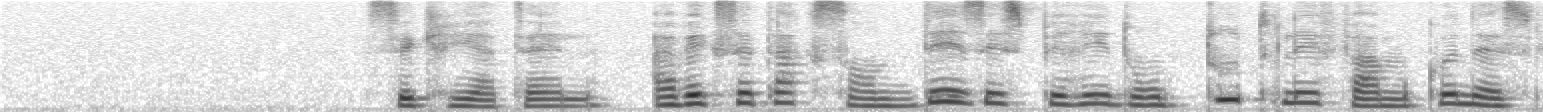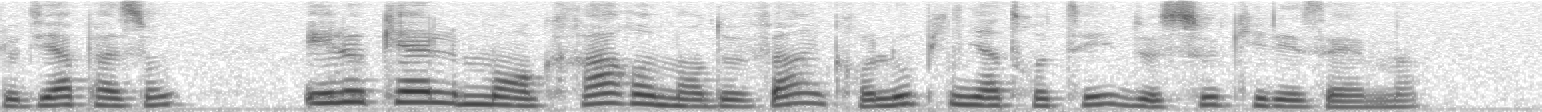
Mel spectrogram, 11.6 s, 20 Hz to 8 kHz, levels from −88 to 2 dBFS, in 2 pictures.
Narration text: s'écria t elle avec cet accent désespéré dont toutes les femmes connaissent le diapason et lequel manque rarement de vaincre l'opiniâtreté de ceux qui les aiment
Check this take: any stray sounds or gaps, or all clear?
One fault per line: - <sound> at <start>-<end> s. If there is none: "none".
none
